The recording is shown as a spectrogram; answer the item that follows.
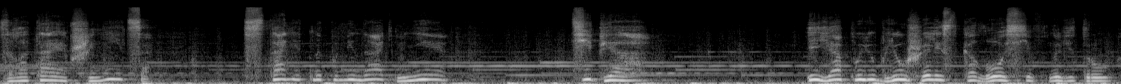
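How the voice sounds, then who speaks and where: A wistful, gentle fox speaks in a high voice with slow, hesitant tenderness. The delivery is that of a 1970s children's radio play, with some music behind it. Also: male voice. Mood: wistful, pleading. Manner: hesitant, tender, expressive explaining. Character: shy, wistful, gentle male fox longing for friendship. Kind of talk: 1970s children's audio drama acting.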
